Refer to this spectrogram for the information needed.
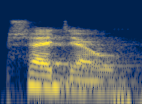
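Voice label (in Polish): "przedzial", Polish; multimedia glossaries; transport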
